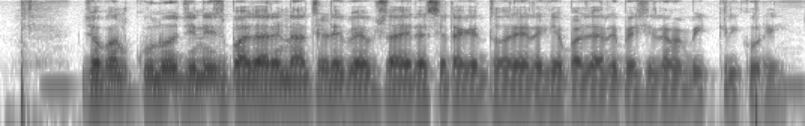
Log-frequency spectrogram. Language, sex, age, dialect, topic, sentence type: Bengali, male, 18-24, Western, banking, statement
